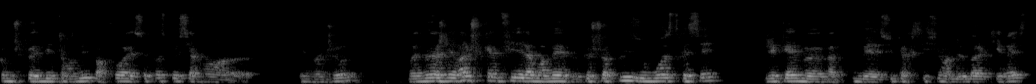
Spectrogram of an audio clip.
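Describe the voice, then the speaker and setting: A man talks at a fairly quick pace with a fairly high pitch and a dark, mellow tone. His voice is somewhat breathy, with fairly even intonation. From Belgium. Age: 20s. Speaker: professional boxer. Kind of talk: casual chat.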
